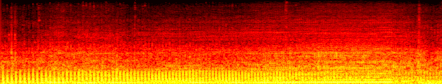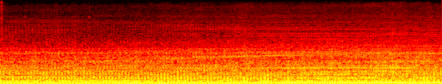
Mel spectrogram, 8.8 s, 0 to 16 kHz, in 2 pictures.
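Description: Suzuki GS 150 SE's single-cylinder four-stroke engine pulling the motorcycle up a steep cemented track, a steady drone whose pitch steps down about four seconds in.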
